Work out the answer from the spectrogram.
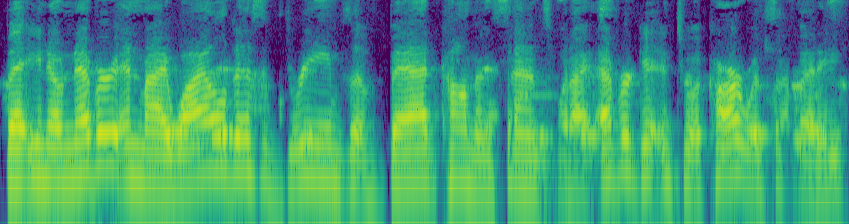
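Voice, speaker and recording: A woman's voice: mid-range voice, moderate pace, slight background noise, rough recording. A woman in a casual discussion as a podcast panelist, speaking in an informal, opinionated, slangy way. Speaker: podcast panelist reviewing films.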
